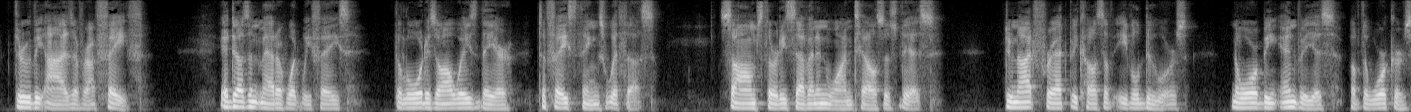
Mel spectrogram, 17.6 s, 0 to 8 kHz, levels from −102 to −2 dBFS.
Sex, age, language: male, 50-69, English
